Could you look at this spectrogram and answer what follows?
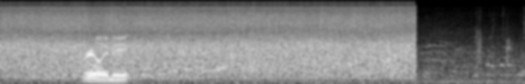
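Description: Water gushing steadily from the mouth of a jaguar statue at a resort pool slide, a loud broadband rush that cuts off abruptly near the end, with a person briefly talking over it.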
